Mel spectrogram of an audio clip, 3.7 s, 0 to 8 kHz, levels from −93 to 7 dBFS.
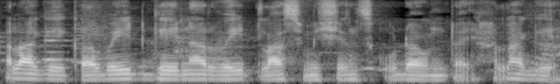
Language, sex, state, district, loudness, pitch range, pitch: Telugu, male, Andhra Pradesh, Sri Satya Sai, -17 LUFS, 110-120 Hz, 115 Hz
